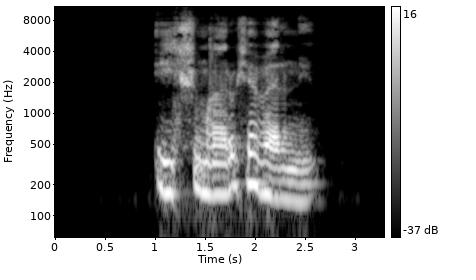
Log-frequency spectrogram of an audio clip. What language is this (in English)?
Kabyle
